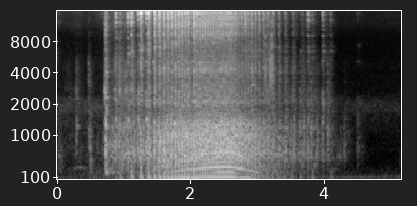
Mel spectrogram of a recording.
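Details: Toro lawn mower, cold start after earlier priming: one pull fires it, revving rough for about two seconds before fading and dying; hard starting when cold.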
